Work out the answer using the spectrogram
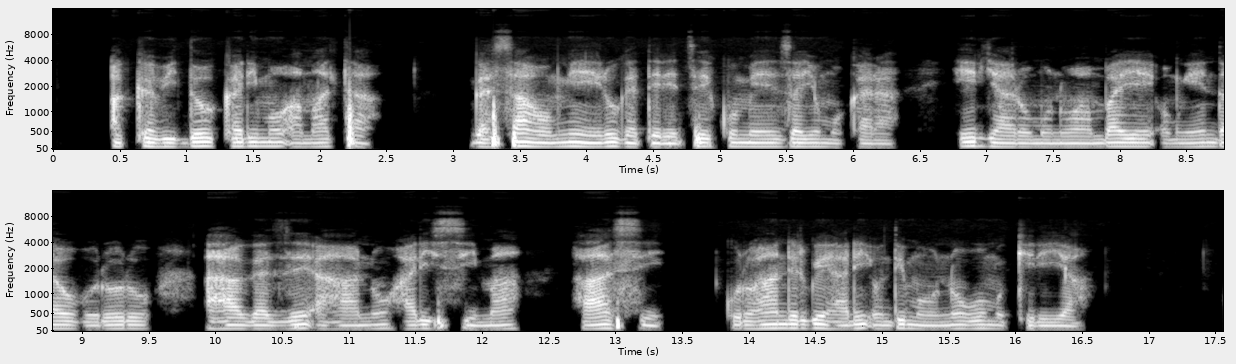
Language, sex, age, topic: Kinyarwanda, male, 25-35, finance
